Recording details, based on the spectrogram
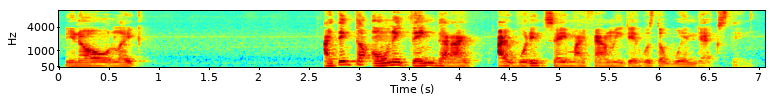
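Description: A man co-hosting a casual podcast, telling animated family stories with plenty of swearing. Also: on the low side, measured pace. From Greek-American family. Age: adult. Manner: animated, profane storytelling, swings between loud and quiet. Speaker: podcast co-host. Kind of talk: casual chat.

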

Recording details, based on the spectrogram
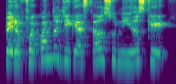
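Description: A woman's voice: high-pitched, fairly even intonation, fast talker. A Colombian woman, a singer-songwriter, talking reflectively as a radio guest and laughing often. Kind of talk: radio interview.

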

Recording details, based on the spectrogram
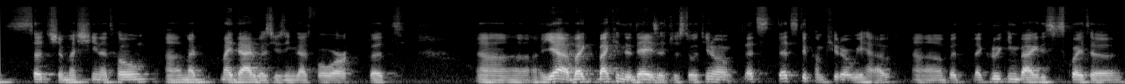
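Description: A man's voice: on the low side, a little mellow. A man in his thirties from France, a guest on a video call, telling his story in a casual, hesitant way with many fillers and restarts. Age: 30s. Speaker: guest, software founder. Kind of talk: casual interview talk.

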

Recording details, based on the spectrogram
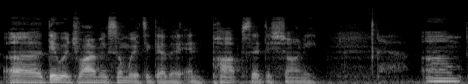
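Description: Low-voiced middle-aged man telling a story. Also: sing-song, moderate pace. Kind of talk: casual personal storytelling.

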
